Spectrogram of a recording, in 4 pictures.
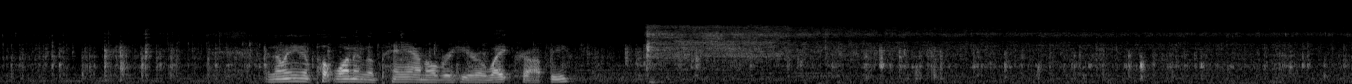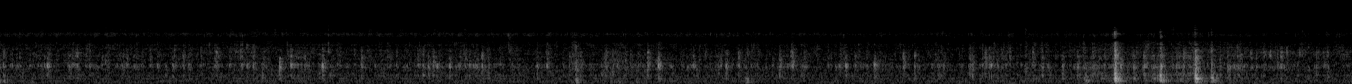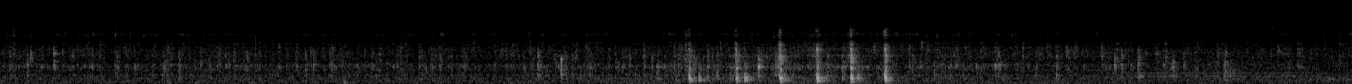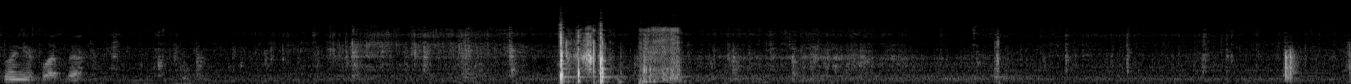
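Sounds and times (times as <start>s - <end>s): fish sizzling in a frying pan: 0.0s - 3.3s, 6.3s - 54.0s
sharp clicks and knocks: 33.9s - 36.1s.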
